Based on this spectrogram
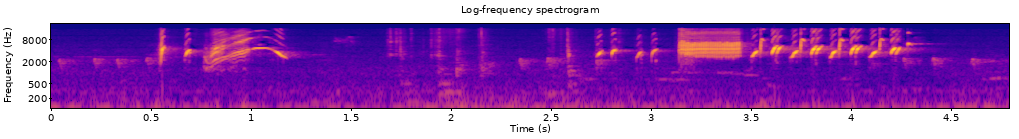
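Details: Twittering European goldfinch song: a few sliding, liquid notes, a pause with soft clicks, then a buzzy rasp followed by a fast series of sharp, high, tinkling chirps over a faint low hum.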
